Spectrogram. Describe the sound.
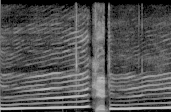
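A voice imitates a wailing siren with a long, steady, slowly rising tone, broken briefly by a rough catch in the middle before the sustained wail resumes. It is loud.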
